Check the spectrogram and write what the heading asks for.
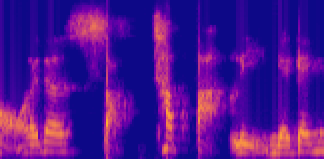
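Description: Speech only: a person talking, with a brief pause about a second in and a few crisp mouth clicks or consonant pops.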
